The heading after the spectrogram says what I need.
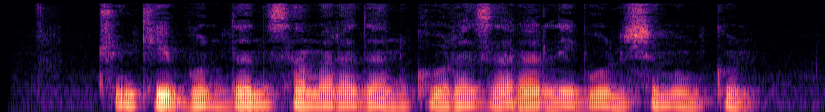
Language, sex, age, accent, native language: Uzbek, male, 18-24, Toshkent shahri, Uzbek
